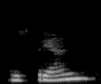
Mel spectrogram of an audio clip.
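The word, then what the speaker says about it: Rustrián: So it's and then Rustrian, like here. Rustrian, Rustrian, and it has an accent on the last A.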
